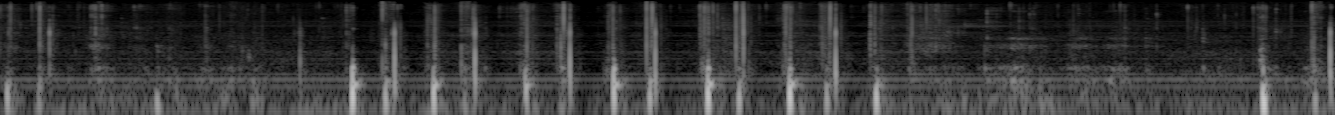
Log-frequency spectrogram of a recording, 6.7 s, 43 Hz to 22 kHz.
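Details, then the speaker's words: BMW X5 E53 old stabilizer link rocked by hand: sharp, dry, irregular clacks from a loose joint; lower ball joint failed after its dust boot tore and water got in. Worn sway bar link. "вот такие звуки издавал а наша старая тяга стабилизатора"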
